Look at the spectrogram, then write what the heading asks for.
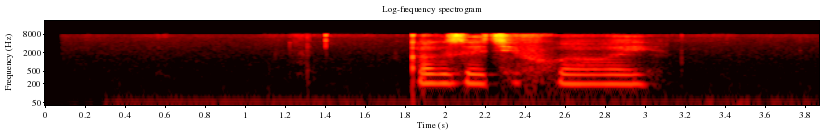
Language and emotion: Russian, neutral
